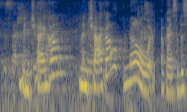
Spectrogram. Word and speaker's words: Manchego: How do I pronounce manchego? Manchego. It's not how you say it. There's only one N in it, so that's not the correct pronunciation. It's Manchego?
